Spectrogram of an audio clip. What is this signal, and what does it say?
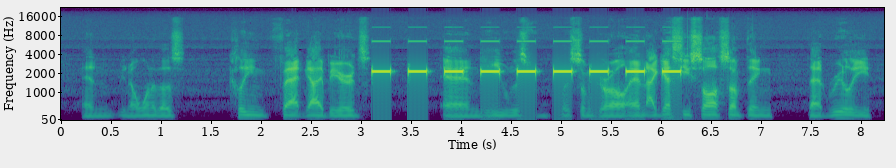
Beep code, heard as beeps, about 2150 Hz, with speech in English. 9 short. In AMI BIOS tables: ROM checksum failure.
